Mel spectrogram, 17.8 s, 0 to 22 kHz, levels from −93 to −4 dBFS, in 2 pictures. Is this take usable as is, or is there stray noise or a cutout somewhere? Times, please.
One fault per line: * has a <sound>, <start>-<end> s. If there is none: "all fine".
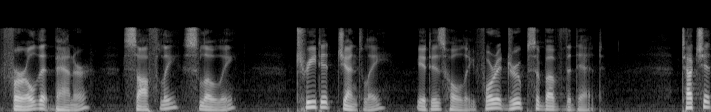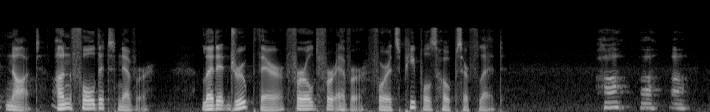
* has a laugh, 16.3-17.5 s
